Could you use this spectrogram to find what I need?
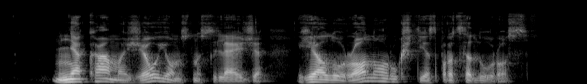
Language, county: Lithuanian, Marijampolė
